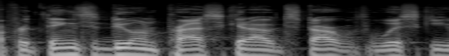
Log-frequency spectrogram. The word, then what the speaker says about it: Prescott: for a starting point next up we have Prescot definitely don't pronounce it Prescott You' be corrected by the locals they're pretty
